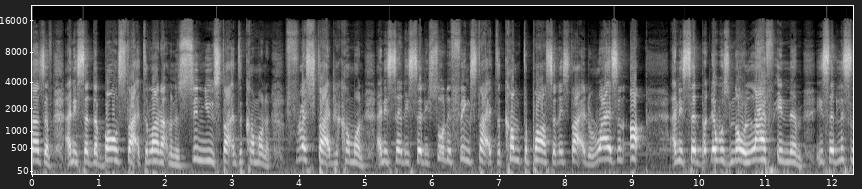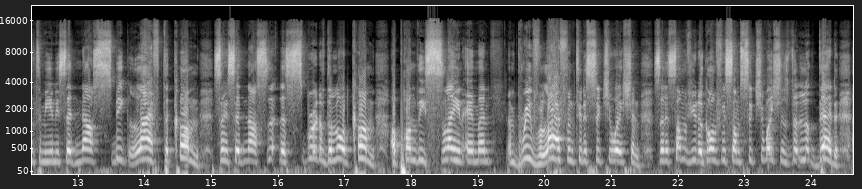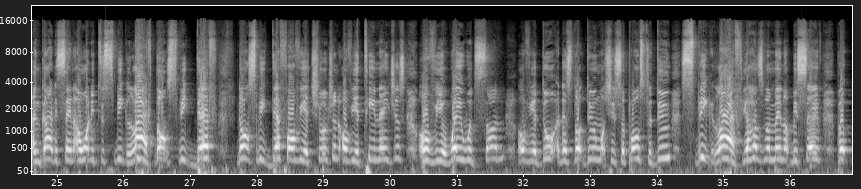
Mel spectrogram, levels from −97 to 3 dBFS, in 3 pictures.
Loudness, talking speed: -12 LUFS, 235 wpm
